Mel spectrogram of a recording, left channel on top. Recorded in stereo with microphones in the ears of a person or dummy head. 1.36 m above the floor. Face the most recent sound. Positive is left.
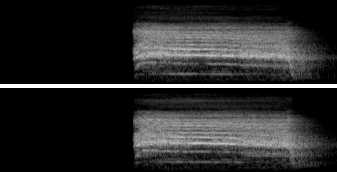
turn(degrees=60)  # may be behind; listen again after turning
